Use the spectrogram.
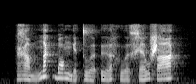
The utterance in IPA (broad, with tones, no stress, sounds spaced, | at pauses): ɣ a˨˩ m n a˦˥ k̚ ɓ ɔ˧ ŋ e˨˩ t̪ u˨˩ ə̯ ʔ ɨ˨˩˦ ə̯ h u˨˩ ə̯ x ɛ˧˥ w ʂ a˦˥ k̚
